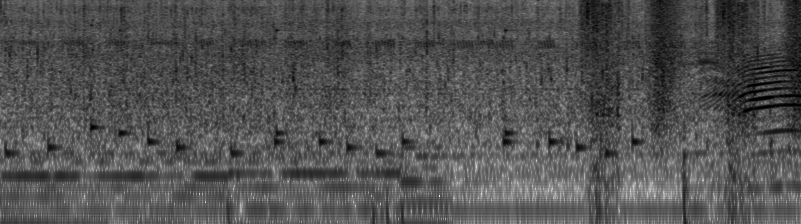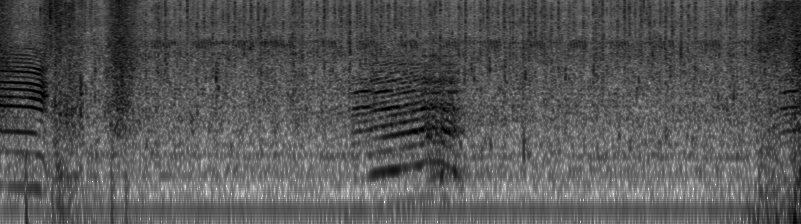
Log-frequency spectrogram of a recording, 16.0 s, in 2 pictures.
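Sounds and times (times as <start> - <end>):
cow mooing: 6.9 - 8.6, 11.5 - 12.7.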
